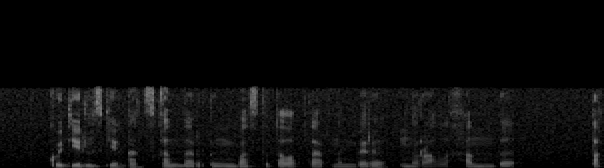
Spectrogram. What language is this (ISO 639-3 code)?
kaz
